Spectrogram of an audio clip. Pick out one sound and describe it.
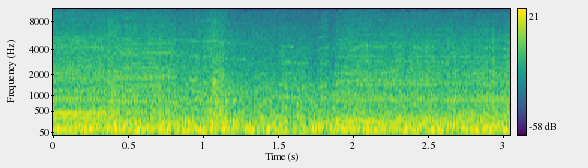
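A racing car engine drops in pitch as the car brakes and shifts down.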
